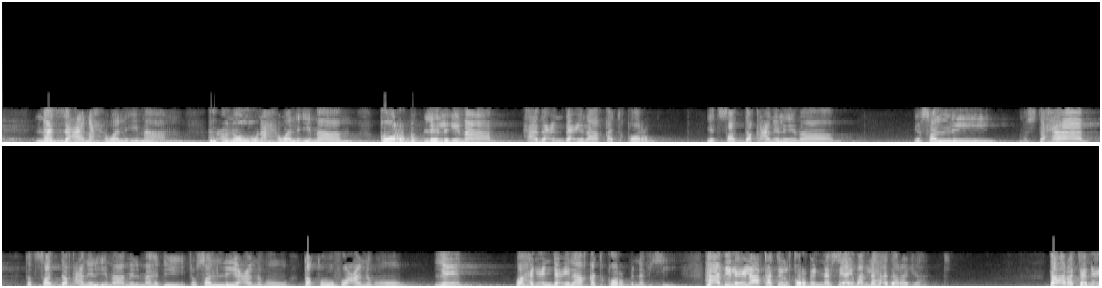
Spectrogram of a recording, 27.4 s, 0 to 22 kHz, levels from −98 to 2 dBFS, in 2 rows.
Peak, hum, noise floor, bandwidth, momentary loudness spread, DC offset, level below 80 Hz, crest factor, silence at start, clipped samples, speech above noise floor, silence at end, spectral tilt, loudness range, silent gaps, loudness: 0 dBFS; none; -54 dBFS; 5.8 kHz; 15 LU; under 0.1%; -30 dBFS; 18 dB; 0 s; under 0.1%; 36 dB; 0 s; -8.5 dB/octave; 6 LU; none; -18 LUFS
